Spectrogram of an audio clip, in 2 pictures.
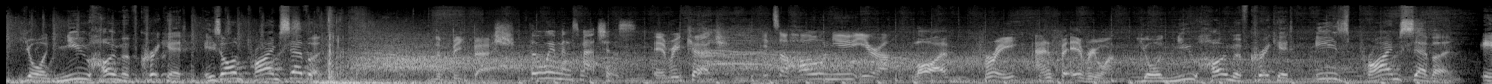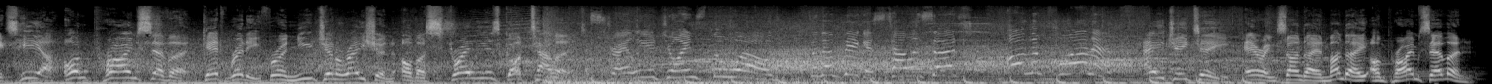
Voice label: english australian promos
